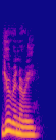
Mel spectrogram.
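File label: "urinary", British English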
